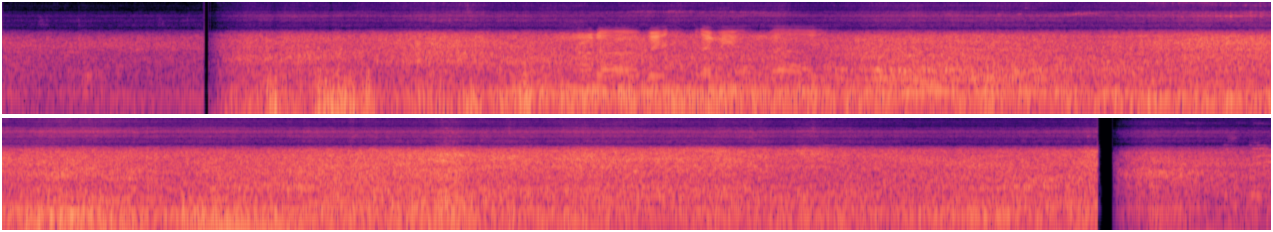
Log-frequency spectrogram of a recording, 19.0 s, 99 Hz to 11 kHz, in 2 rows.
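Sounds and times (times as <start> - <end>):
bus passing: 0.0 - 19.0.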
